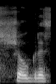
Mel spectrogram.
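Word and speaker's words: Sjögren: caused by Sjogren's disease okay so this is pronounced as Sjogren's disease it's an autoimmune disease that destroys the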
